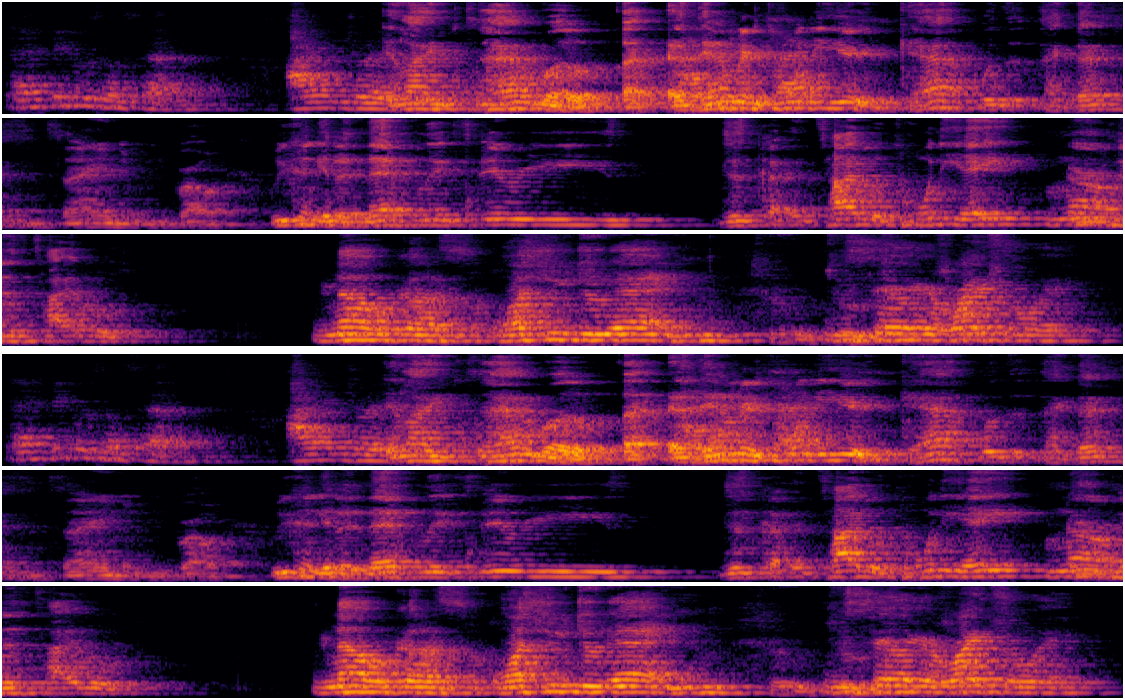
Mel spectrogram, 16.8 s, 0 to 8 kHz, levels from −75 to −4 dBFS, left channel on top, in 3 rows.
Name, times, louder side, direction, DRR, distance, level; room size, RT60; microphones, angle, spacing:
voice 1, 0.0-1.0 1.4-2.4 3.4-4.1, left 1 dB, 10° left, -11 dB, 1.5 m, -32 dB
voice 2, 1.9-6.7 7.0-8.7 9.2-10.7 10.9-11.8 15.0-16.2, right 1 dB, 60° left, -1 dB, 0.7 m, -26 dB
voice 3, 10.8-11.2 12.8-15.0 15.3-16.6, right 1 dB, 25° right, -2 dB, 0.3 m, -23 dB
2.9 x 2.5 x 2.6 m, 0.77 s
head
